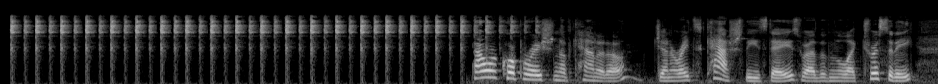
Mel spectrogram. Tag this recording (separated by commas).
Speech, Music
